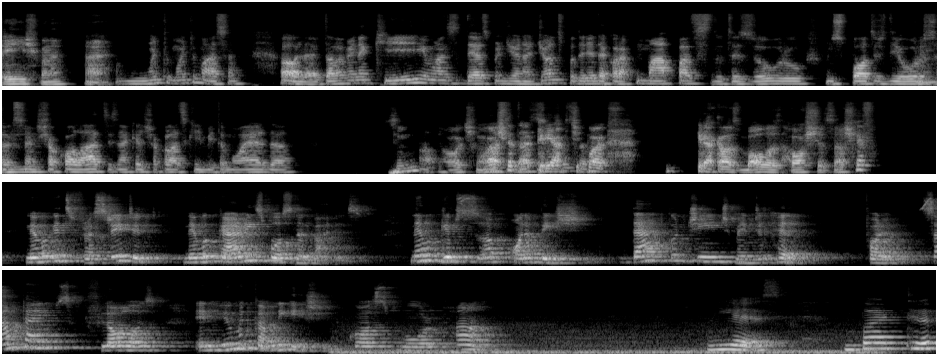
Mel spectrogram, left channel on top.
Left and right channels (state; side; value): different; both; correlation 0.00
